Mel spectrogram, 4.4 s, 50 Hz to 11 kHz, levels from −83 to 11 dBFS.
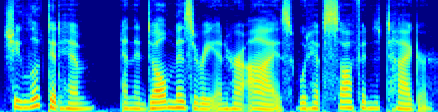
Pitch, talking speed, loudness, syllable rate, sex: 165 Hz, 220 wpm, -19 LUFS, 5.5 syllables/s, female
